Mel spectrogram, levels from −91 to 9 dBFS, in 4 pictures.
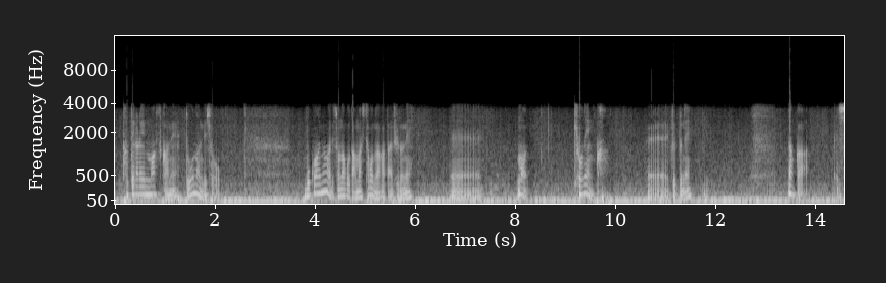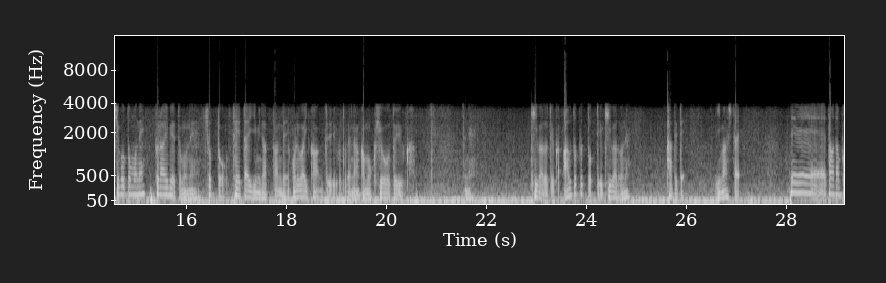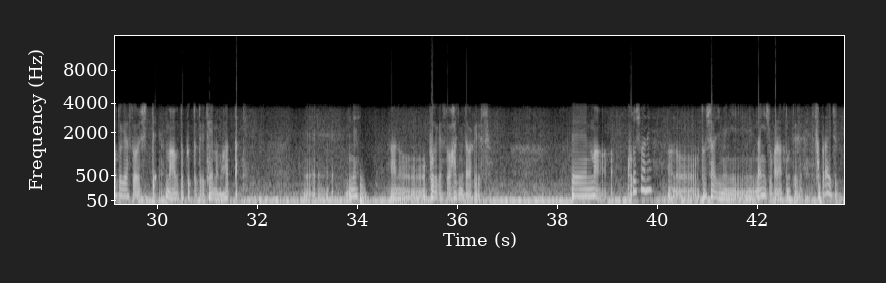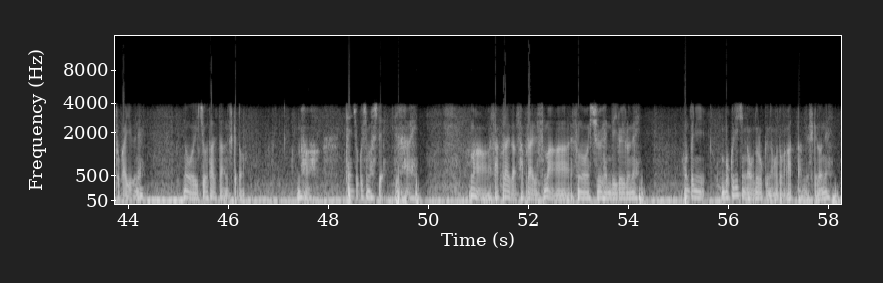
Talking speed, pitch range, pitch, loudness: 315 characters per minute, 65-100 Hz, 80 Hz, -19 LUFS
